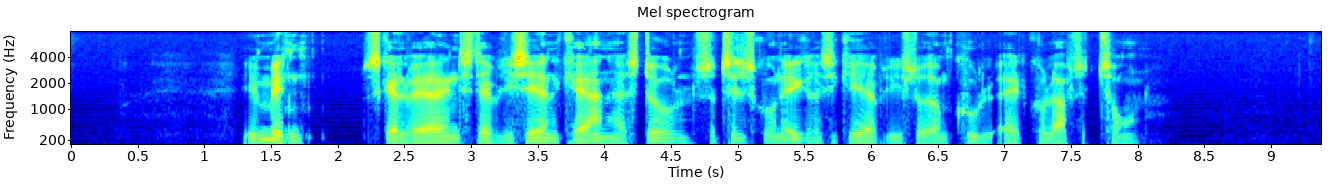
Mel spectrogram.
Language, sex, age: Danish, male, 31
